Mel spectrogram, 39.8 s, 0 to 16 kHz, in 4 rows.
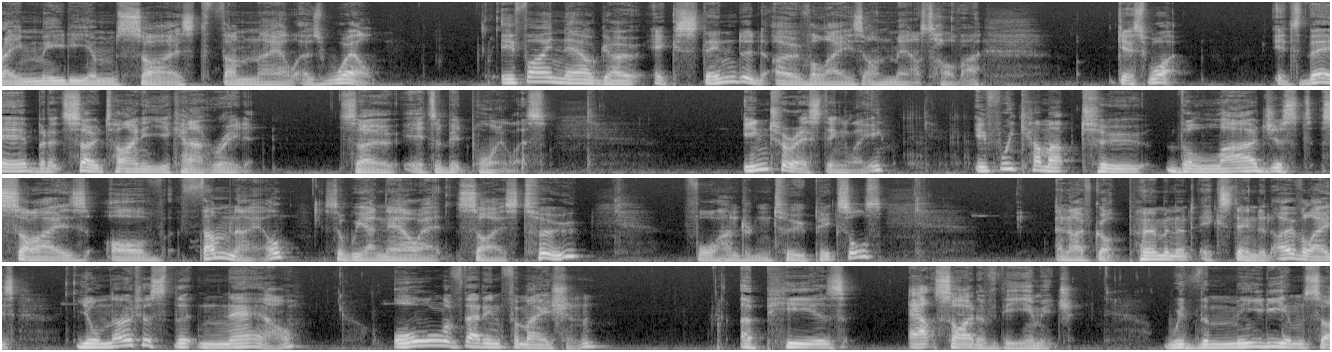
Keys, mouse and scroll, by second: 3.6 click, 7.0 click, 16.7-17.8 ctrl+scroll up 2, 18.4 ctrl+scroll down 2, 18.8-20.0 ctrl+scroll up 2, 23.2 click, 30.4 click.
